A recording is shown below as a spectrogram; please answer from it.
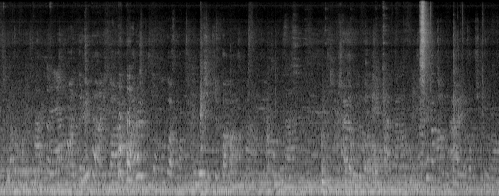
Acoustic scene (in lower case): restaurant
